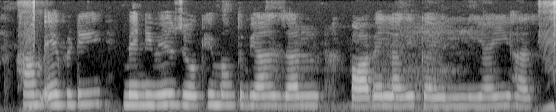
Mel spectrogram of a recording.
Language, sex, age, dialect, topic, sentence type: Magahi, female, 18-24, Central/Standard, banking, statement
